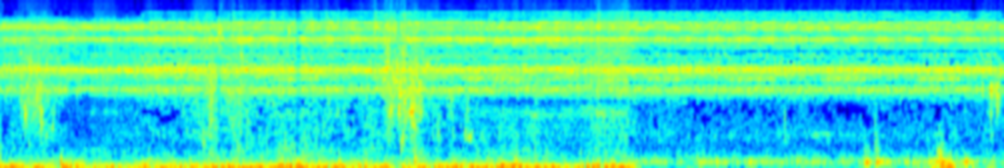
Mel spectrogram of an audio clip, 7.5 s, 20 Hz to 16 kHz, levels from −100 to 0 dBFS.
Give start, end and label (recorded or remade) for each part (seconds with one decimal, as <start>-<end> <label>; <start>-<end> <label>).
0.0-0.5 recorded; 0.5-1.0 remade; 1.0-3.6 recorded; 3.6-4.7 remade; 4.7-7.5 recorded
